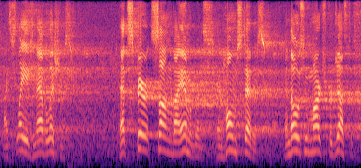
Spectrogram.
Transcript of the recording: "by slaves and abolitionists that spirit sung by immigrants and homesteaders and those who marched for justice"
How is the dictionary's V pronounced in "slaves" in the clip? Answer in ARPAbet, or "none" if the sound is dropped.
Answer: V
